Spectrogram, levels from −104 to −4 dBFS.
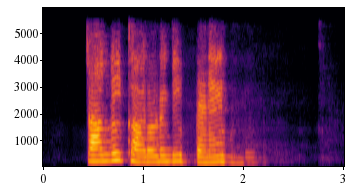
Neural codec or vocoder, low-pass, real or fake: codec, 32 kHz, 1.9 kbps, SNAC; 5.4 kHz; fake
